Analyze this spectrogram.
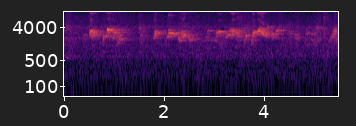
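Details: Rival red-whiskered bulbuls in a rainy-day singing match, giving crisp, chirping whistles in repeated short bursts across five seconds with a steady background hiss.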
